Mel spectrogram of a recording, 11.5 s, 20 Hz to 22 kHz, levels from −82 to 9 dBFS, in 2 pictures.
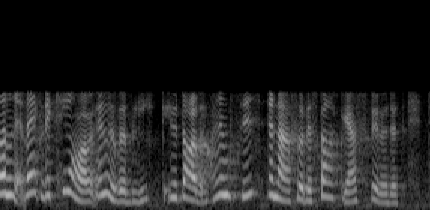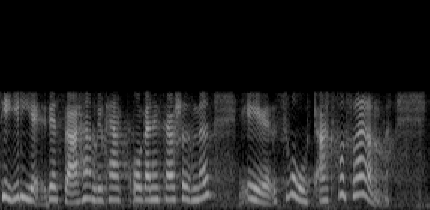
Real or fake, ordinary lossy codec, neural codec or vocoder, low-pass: fake; none; codec, 16 kHz, 1 kbps, FunCodec, trained on LibriTTS, 50 frames a second; 3.6 kHz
